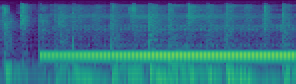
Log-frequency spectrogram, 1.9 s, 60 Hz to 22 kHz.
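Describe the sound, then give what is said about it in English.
A telephone line ringing as a prank call is placed for the Y107 Morning Show's Friday Phone Jacks: a steady electronic ring tone switches on abruptly after a brief pause and holds unbroken, fairly loud, over faint low rumbling in the background. “Redneck Robert on the phone. Here we go.”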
